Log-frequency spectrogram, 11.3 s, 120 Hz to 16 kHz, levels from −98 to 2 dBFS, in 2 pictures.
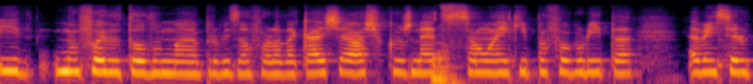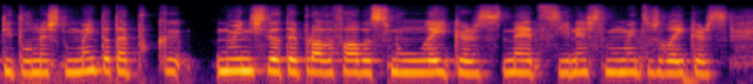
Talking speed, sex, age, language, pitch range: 210 wpm, female, 10-29, Portuguese, 230-250 Hz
